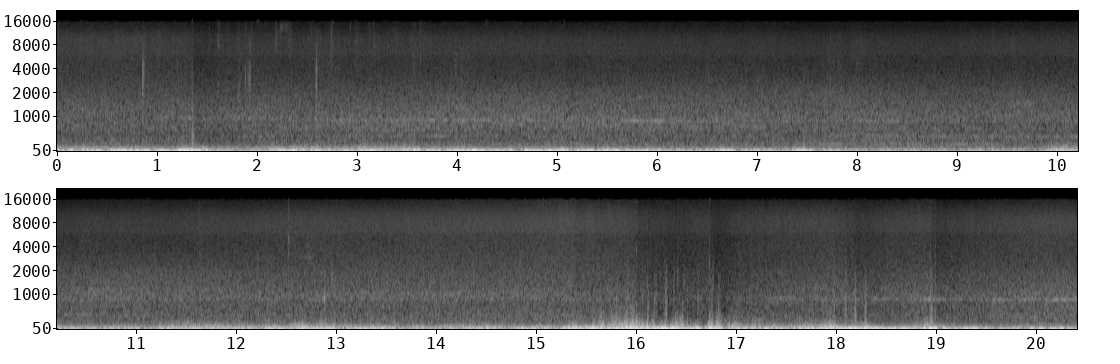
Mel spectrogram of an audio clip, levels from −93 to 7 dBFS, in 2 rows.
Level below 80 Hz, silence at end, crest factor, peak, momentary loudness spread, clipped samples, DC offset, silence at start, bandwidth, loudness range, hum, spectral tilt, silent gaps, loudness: -22 dBFS; 0 s; 16 dB; -2 dBFS; 13 LU; under 0.1%; under 0.1%; 0 s; 9 kHz; 11 LU; none; -5.5 dB/octave; none; -31 LUFS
